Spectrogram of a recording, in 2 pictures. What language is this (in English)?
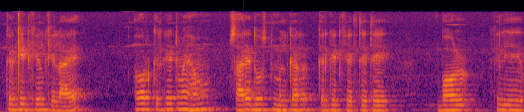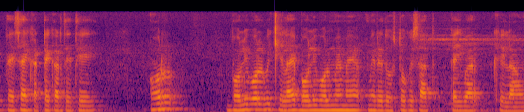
Hindi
